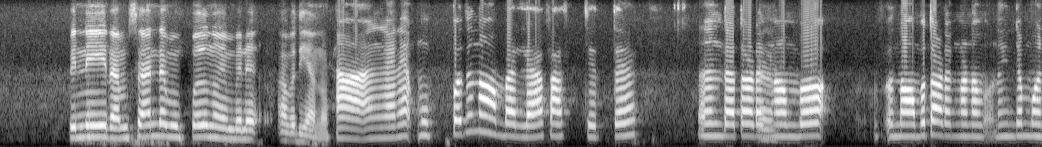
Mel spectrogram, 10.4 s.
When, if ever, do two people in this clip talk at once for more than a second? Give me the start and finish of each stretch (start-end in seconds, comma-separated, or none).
none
